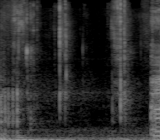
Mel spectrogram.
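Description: A clear plastic phone-case retail box handled and worked open: a sharp click at the start, then a few scattered light crinkles and clicks of the plastic.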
